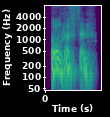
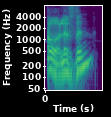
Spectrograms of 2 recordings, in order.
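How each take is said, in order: First: ALL higher, then falling; firm confirmation. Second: Higher, rising in surprise; startled question. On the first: Acted. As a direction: confirm it firmly, stressing All. Firm answer to startled question. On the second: A narrator's reading. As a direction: ask it taken aback. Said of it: "in a startled voice asked".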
